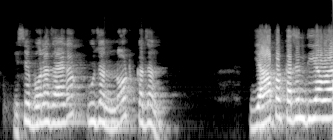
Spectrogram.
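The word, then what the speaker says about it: Cousin: ये कजन है लेकिन इसको बोला जाएगा कूजन। इसे बोला जाएगा कूजन, नॉट कजन।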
